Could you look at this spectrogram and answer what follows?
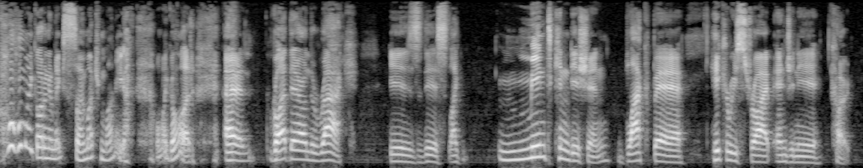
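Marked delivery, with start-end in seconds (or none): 0.1-2.6 mock giggling like little schoolgirl, higher, excited gushing. Recalling walking into a shop with Kelsey, the speaker retells giggling like a little schoolgirl. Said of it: "I just start giggling like a little schoolgirl".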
